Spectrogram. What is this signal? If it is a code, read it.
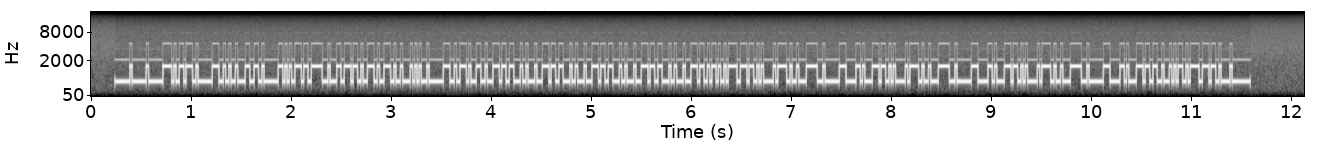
RTTY (45.45 baud, 850 Hz shift), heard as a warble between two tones, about 1140 Hz centre. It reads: N8R TU AA6NHP CQ CQ CQ CQ DE XE5MG XE5MG XE5MG PSE K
